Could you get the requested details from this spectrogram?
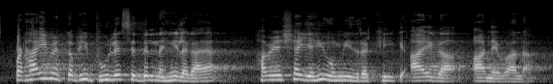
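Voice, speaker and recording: A woman talks at a medium pitch with ordinary pitch variation amid noticeable background noise. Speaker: author and former TV newsreader. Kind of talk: satirical prose reading.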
